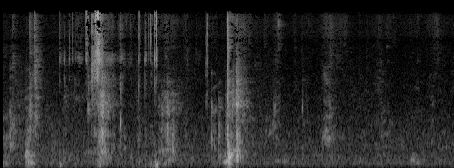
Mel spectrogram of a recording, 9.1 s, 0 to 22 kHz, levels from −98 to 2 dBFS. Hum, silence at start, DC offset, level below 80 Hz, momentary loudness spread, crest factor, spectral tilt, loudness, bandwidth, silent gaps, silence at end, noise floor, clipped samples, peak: none; 0.1 s; under 0.1%; -66 dBFS; 30 LU; 34 dB; -2 dB/octave; -30 LUFS; 16.5 kHz; none; 0.8 s; -64 dBFS; under 0.1%; -4 dBFS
